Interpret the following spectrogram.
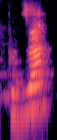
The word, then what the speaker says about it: puja: for sure you know, the word puja or puja. Tibetans pronounce it puja.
